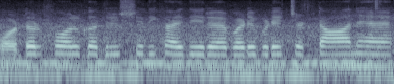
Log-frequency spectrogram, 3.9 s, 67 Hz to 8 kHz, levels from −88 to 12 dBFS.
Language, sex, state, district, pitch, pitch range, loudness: Hindi, female, Chhattisgarh, Raipur, 185 Hz, 180-185 Hz, -15 LUFS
